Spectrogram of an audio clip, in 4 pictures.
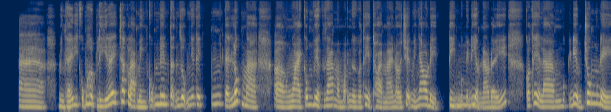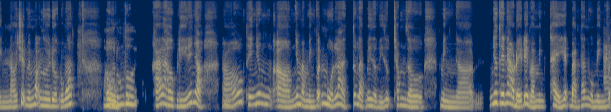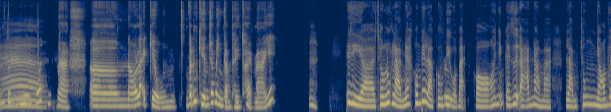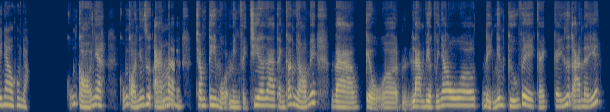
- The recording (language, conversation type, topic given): Vietnamese, advice, Tại sao bạn phải giấu con người thật của mình ở nơi làm việc vì sợ hậu quả?
- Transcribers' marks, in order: tapping; other noise; lip smack; in English: "team"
